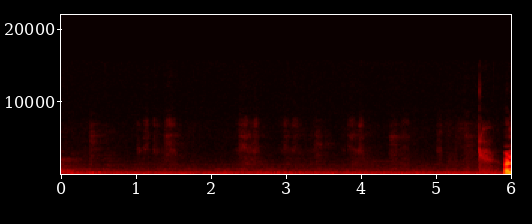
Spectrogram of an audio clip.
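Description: Felt-tip marker writing on paper: a series of faint, short strokes.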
